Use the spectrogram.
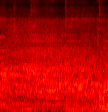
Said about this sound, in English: And when someone is really good, the crowd hypes them up, which is what's happening now. Honestly, it looks really fun.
